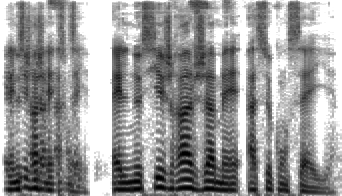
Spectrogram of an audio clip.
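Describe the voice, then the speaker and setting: A man's voice: lowish voice, very animated, fast talker, dry recording. A man dubbing a hostile board member who speaks curtly and with scorn. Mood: scornful. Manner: curt and scornful. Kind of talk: French dub of a short drama.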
